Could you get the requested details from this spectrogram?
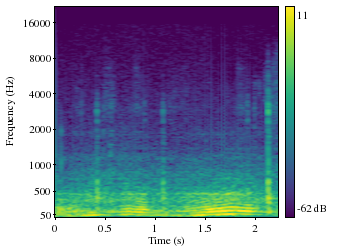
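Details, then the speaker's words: Square-body Chevy, warm after running fine, restarted: slow to start, then low uneven rumble swells and sags as RPM jumps around and bogs, clearing up then worsening; rough surging idle, owner suspects a fuel system problem. "Takes a while to start, doesn't it? And then it runs like crap. Here it goes, running like crap again. Oh, it's running bad. Look at that RPM jumping around."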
